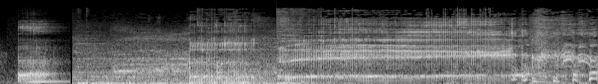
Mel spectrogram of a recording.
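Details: Man burping: loud, long, drawn-out burps, one short then one sustained over several seconds, with music in the background; burping.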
